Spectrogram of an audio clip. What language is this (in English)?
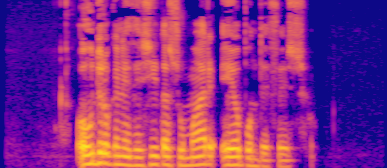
Galician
